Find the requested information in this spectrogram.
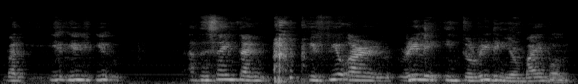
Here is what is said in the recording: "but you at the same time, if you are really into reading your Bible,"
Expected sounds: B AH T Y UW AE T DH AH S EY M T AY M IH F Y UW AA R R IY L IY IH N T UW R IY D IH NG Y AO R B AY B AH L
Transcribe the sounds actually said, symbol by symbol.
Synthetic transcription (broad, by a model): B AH T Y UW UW T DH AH S EY M T AY M IH F Y UW AA R R IY L IY IH N T UW R IY D IH NG Y AO R B AY B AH L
